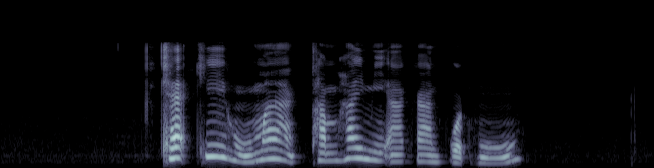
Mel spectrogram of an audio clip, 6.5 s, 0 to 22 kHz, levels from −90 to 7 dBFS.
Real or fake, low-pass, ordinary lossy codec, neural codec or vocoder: real; none; none; none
